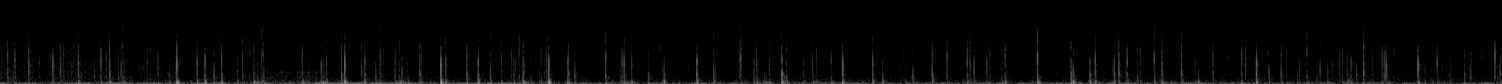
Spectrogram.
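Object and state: Sequin and holographic vinyl makeup pouch.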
